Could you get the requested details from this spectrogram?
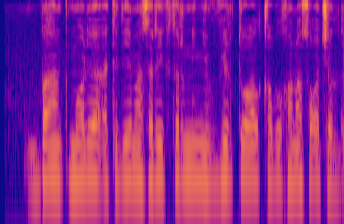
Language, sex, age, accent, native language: Uzbek, male, 25-34, Jizzax, Uzbek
